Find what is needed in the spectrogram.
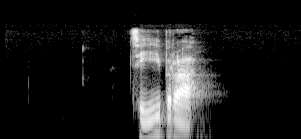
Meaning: zebra
- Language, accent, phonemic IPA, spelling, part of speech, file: German, Austria, /ˈtseːbʁa/, Zebra, noun, De-at-Zebra.ogg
